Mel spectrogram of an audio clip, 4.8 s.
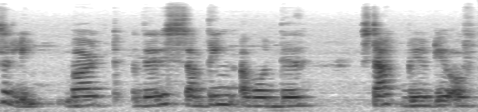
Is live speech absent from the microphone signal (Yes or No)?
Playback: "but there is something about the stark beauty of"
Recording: Yes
